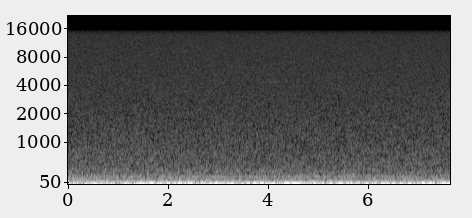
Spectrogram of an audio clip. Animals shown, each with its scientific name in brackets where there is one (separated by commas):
Black-throated Green Warbler (Setophaga virens)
